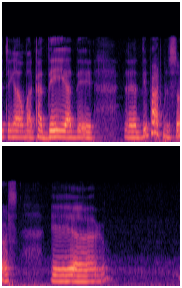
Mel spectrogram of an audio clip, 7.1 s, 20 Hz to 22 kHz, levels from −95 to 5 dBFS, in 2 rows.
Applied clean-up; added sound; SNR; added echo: none; none; none; none.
